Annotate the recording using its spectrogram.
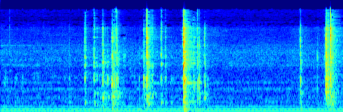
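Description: Fingers tap on a metal lid.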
